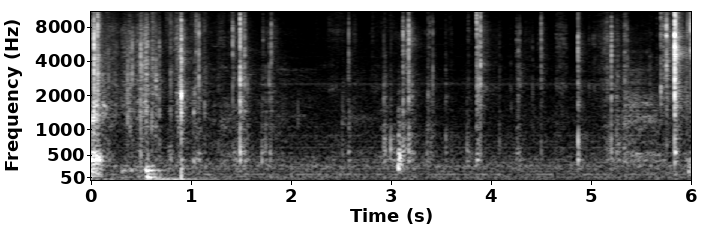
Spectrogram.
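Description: Trading cards and plastic card sleeves being handled on a table: scattered light rustles and small clicks, with a quiet stretch between them.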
